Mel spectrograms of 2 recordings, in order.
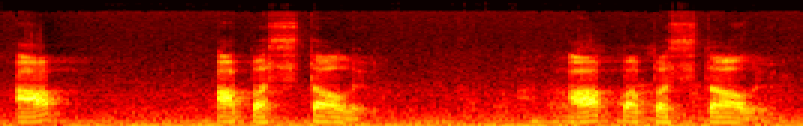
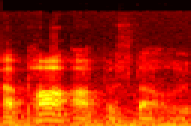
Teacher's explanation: you're not going to pronounce the O anymore, the omicron.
